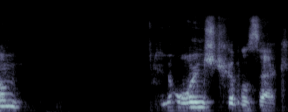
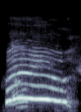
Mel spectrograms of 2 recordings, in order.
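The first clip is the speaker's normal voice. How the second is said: whoop; 12 dB louder than usual. Real, not acted. Whooping after taking a shot.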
